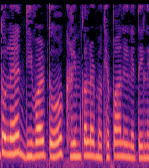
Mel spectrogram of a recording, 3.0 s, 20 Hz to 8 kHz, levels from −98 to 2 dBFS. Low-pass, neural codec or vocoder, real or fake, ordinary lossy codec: 7.2 kHz; none; real; MP3, 32 kbps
